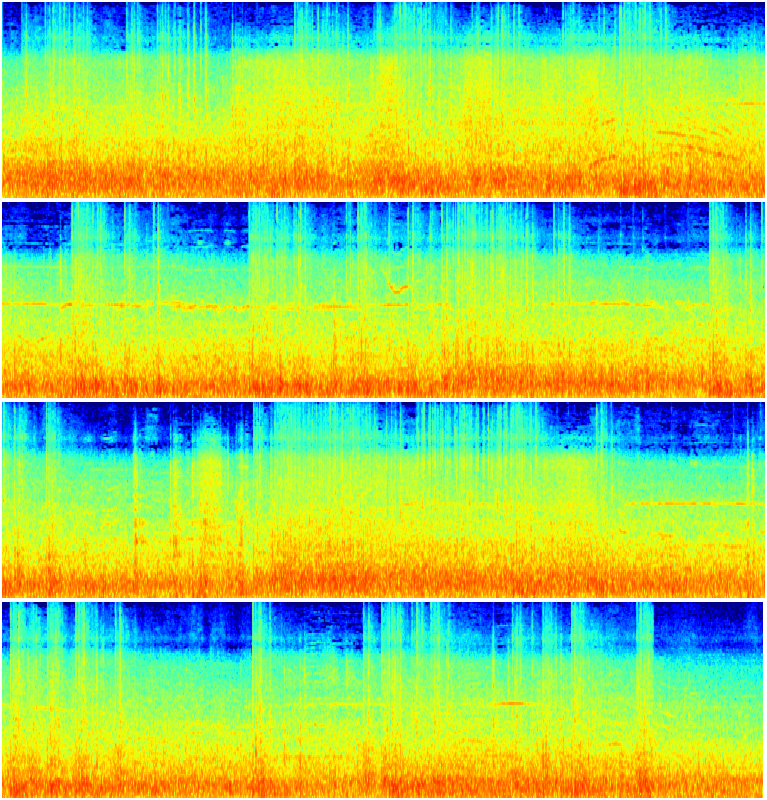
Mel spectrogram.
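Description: Large aerial fireworks display: a continuous barrage of shell bursts and crackling. A high whistling tone rises above it several times, from about eight to twelve seconds in, and briefly again after twenty-one and twenty-seven seconds.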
